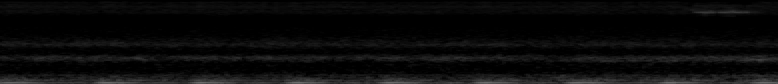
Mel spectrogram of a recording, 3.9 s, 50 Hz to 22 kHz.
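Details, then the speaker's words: Garage ceiling fan motor, heard up close after speeding up: a low steady hum around 120 Hz throbbing about twice a second. The motor hums, alongside an unexplained buzz/rattle with no cracks or loose screws on the blades. "but like if you get close to the fan you hear the motor hum hum hum hum hum"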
